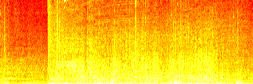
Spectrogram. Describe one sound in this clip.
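A huge explosion roars and rumbles.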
